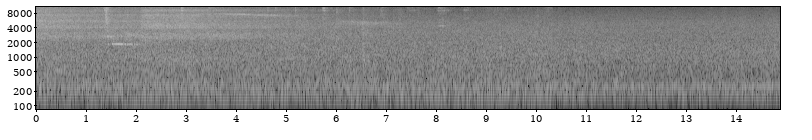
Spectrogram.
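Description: A train idles with a steady electric hum in an echoing underground station.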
